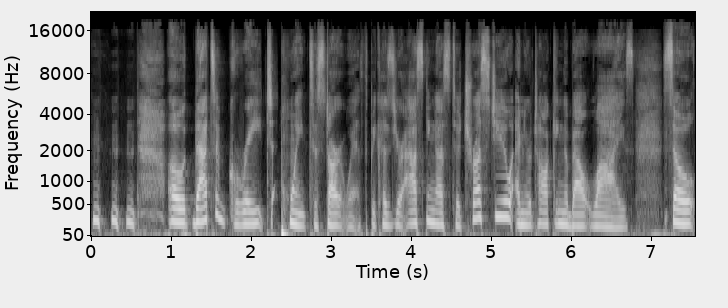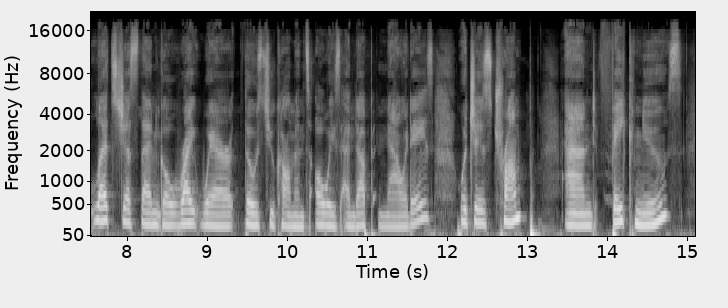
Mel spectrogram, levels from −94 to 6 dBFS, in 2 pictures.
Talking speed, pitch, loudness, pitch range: 160 wpm, 180 Hz, -17 LUFS, 165-210 Hz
